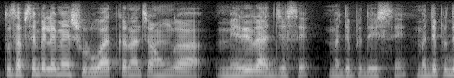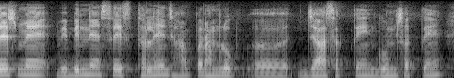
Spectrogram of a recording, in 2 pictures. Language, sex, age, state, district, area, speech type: Hindi, male, 18-30, Madhya Pradesh, Ujjain, rural, spontaneous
